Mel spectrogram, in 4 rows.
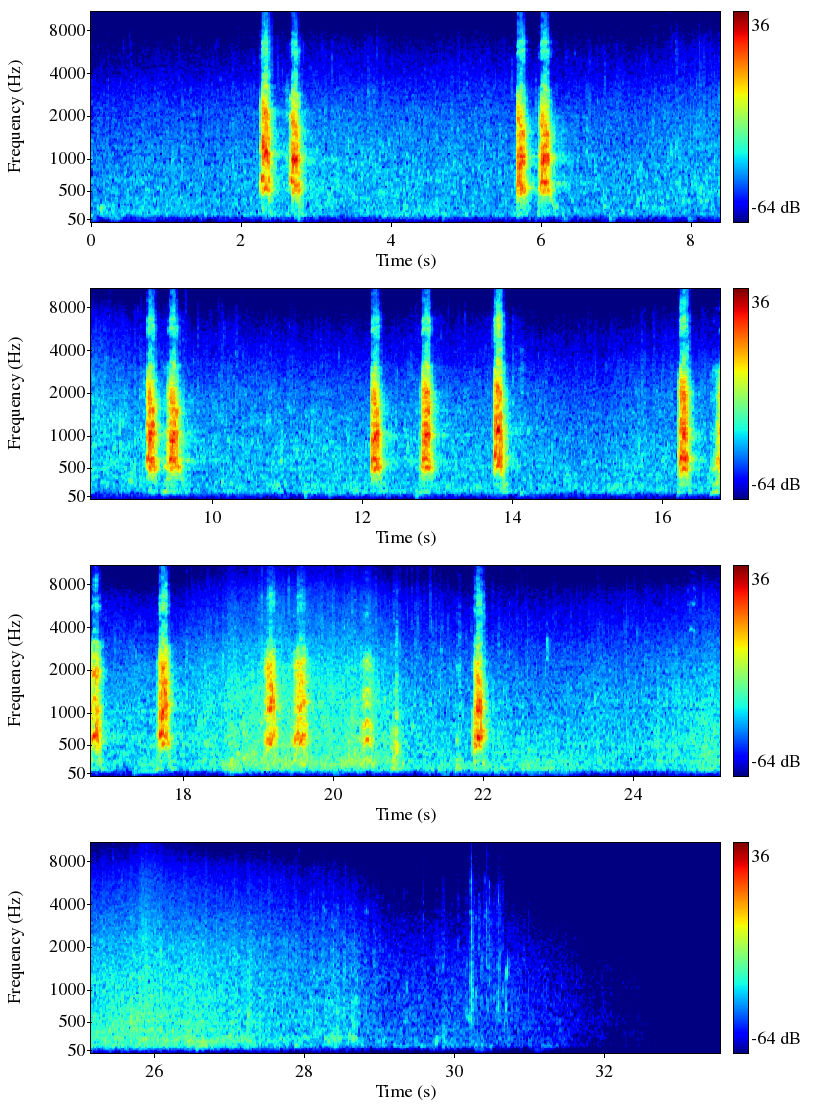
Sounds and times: they were barking at the water 2.2 - 3.0
they were barking at the water 5.6 - 6.3
they were barking at the water 9.0 - 9.8
they were barking at the water 12.1 - 14.1
they were barking at the water 16.2 - 22.2

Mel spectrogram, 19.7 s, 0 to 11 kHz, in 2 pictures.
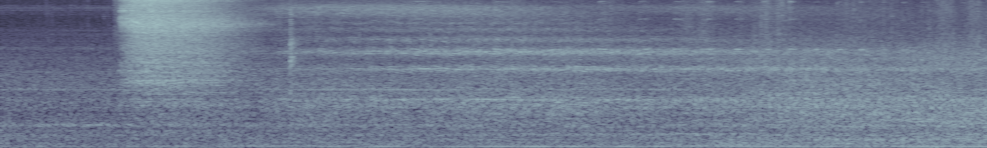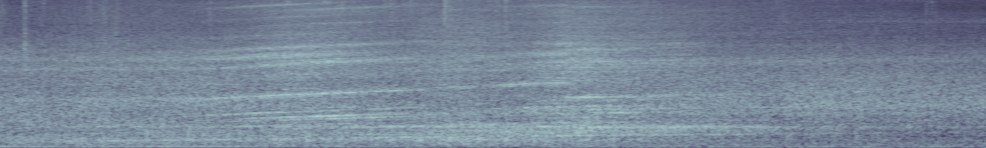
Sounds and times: Arrival and departure of the train 0.0 - 19.7

